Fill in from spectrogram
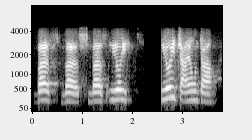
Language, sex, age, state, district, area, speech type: Sindhi, female, 60+, Uttar Pradesh, Lucknow, rural, conversation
